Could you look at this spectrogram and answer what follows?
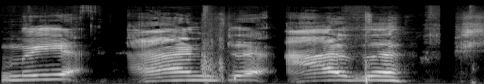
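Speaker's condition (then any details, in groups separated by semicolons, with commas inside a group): Cerebral palsy; linked to preeclampsia at birth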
